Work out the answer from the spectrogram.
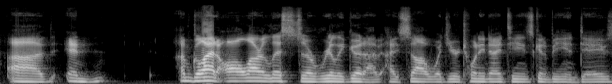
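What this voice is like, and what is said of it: Strained, fading hoarse voice. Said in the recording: “My voice is going.”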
